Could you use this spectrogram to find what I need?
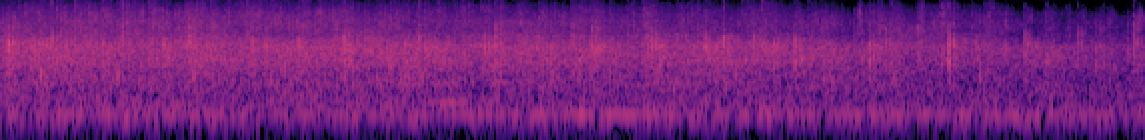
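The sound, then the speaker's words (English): An audience applauding the fathers who stand up among them, a dense wash of many hands clapping at once that holds an even level for several seconds, loud, with no clear voices on top. “Yeah, clap for them.”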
